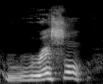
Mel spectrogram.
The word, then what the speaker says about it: wrestle: Next is wrestle.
